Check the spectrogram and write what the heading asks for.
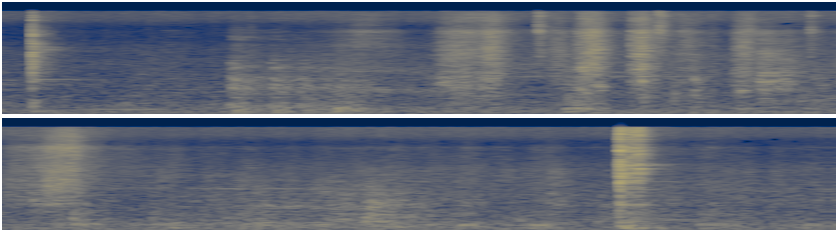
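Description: Faint, irregular clinks and scrapes of a metal ladle stirring a pot of soup, with one sharper clink about five and a half seconds in.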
